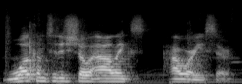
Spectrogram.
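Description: A man's voice: mid-range voice, moderate pace. Male podcast host with music behind him. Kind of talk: upbeat podcast interview talk.

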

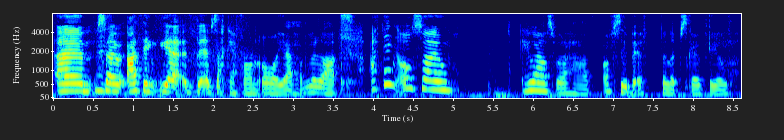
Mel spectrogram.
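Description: A woman's voice: mid-range voice, very animated, moderate pace, fairly bright tone, slight background noise. A young woman from Derbyshire with a local accent, co-hosting a casual chat podcast and often trailing off mid-sentence. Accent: Derbyshire, near Sheffield. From England, Derbyshire. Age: young adult. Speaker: podcast co-host.

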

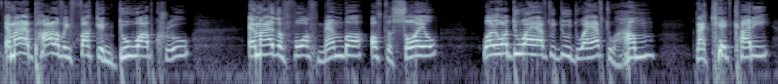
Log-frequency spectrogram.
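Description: A woman's voice: high-pitched, no echo, studio quality. A woman from southern Africa, a native Tswana speaker, doing a rambling, profane comic rant full of slang. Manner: profane, rambling, animated slang-heavy delivery. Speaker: comedian. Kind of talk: stand-up style comedic rant.

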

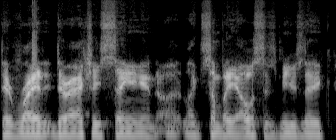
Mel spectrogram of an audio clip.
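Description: A man's voice: lowish voice, flat delivery, brisk, bright, forceful tone, roomy sound. A man in his fifties hosting an interview, rambling casually with many restarts. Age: 50s. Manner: rambling, restarts often, laughs easily. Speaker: radio show host.

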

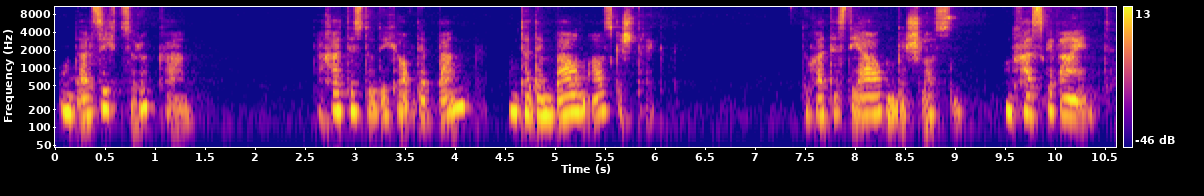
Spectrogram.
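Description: A woman reading as a grieving, bitter young man, a drummer, in an intense first-person monologue that veers between hushed whispers and outbursts. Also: fairly low pitch, breathy edge. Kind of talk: dramatic audiobook reading.

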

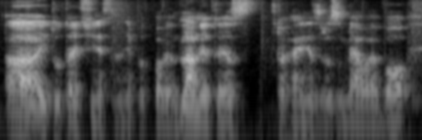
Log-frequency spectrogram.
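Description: A man's voice: low voice, fairly even intonation, moderate pace, fairly bright tone, soft background music. A man co-hosting a podcast in casual chat, musing and colloquial as he talks. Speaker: podcast co-host. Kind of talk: casual chat, film and series discussion.

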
